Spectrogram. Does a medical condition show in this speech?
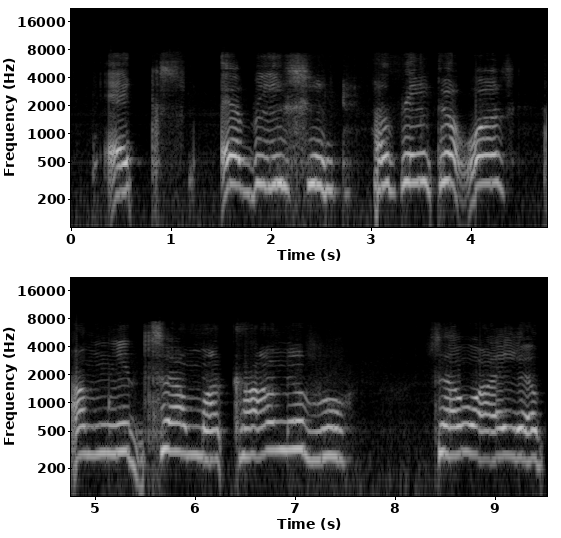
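Yes: cerebral palsy; uses a power chair.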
